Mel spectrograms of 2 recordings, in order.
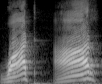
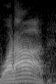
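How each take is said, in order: First: The two words are said apart, each separately. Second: The two words run together as one sound. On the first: The speaker calls it wrong. "ஆருக்கு தனியாக கொடுக்காதீங்க" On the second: The speaker calls it right. "Mix பண்ணி ஒரு கலவையாக ஒரு சவுண்டாக"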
